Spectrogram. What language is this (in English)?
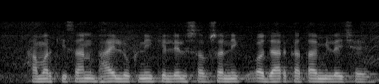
Maithili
